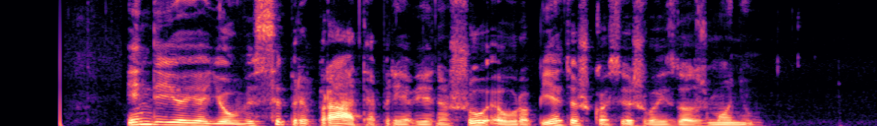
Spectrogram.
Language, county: Lithuanian, Vilnius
